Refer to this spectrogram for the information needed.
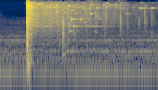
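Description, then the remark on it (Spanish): A pickup truck's rearview mirror is hit by a gunshot and shatters in one sharp, bright crack of breaking glass, followed by a brief tinkle of fragments over a steady low rumble of howling wind. “El espejo retrovisor de la camioneta voló en mil pedazos.”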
